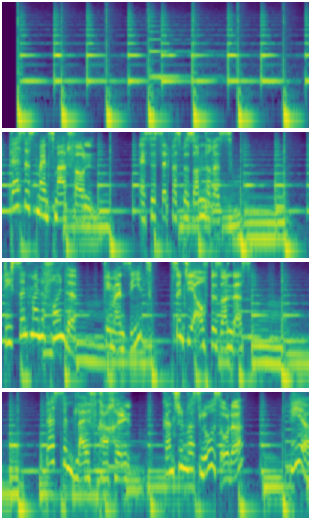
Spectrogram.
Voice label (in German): TV Spot; Nokia Lumia 610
